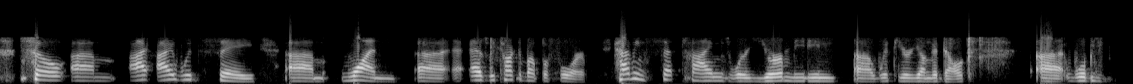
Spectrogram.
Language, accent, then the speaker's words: English; Minnesota, United States; Well, I grew up in Minnesota. I'm a tortured Minnesota sports fan, Dr. Hilden. So I grew up here and then went away for my training.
